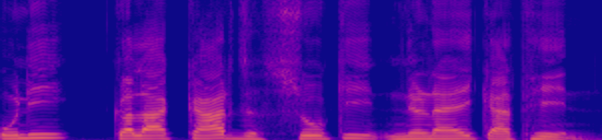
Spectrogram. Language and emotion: Nepali, neutral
